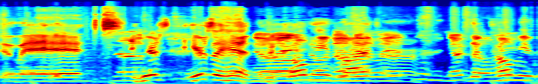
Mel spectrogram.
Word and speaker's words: Nakomi: Nakomi rhymes with all kinds of Italian food. Exactly. And pony.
